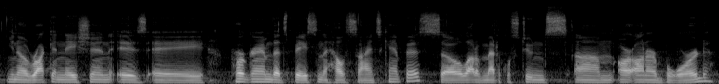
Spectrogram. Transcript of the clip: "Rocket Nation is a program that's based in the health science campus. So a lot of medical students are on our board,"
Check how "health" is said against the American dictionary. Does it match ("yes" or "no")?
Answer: yes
